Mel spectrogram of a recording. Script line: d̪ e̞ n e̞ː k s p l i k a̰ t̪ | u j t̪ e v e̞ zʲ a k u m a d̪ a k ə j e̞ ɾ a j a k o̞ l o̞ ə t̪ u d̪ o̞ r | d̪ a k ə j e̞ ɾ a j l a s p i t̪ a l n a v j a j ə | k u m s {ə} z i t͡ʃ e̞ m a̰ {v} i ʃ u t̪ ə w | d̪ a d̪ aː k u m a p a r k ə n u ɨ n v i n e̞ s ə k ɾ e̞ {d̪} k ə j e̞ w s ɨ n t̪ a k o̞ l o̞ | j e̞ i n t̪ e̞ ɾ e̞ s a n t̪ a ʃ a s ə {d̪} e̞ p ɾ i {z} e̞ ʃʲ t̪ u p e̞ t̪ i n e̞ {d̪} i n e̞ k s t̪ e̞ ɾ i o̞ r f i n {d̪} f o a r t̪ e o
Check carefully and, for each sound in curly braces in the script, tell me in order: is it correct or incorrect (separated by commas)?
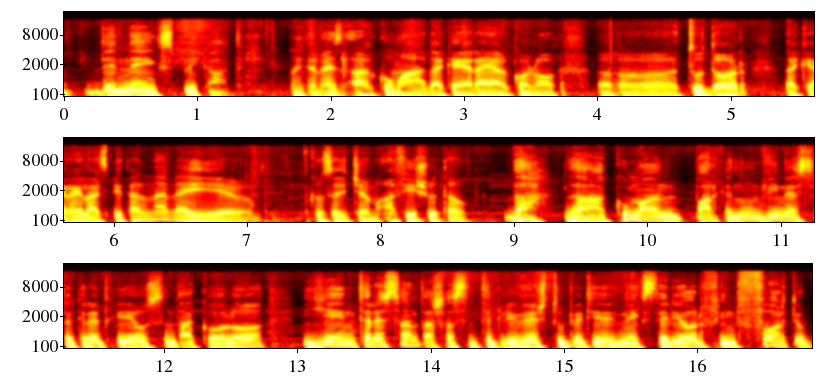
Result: correct, incorrect, correct, incorrect, incorrect, correct, correct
